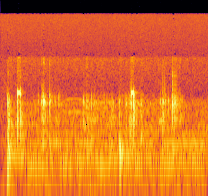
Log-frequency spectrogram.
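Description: Two short electronic beeps from a store register, with the phone held right next to it, come through a tinny phone line, spaced about two seconds apart, amid soft clattering and handling noises.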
